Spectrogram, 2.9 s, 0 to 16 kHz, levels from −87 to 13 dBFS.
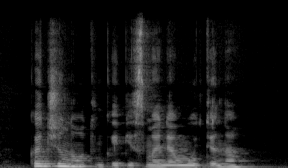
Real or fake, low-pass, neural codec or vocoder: real; 14.4 kHz; none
